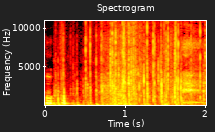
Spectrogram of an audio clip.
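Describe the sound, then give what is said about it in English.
Slips of paper rustle and crinkle as they're shaken inside a burrito packet, a foil-like wrapper, before one is drawn; a continuous crackling shuffle lasting a couple of seconds with voices murmuring underneath. “Obviously, it's not a fishbowl. They can hear the paper.”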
